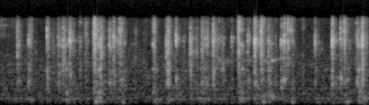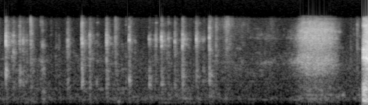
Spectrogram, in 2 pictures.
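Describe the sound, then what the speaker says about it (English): Rapid, irregular tapping on a computer keyboard sounds close and light for several seconds, followed by a short hiss and a sharp click at the end. "Let me type that out."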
